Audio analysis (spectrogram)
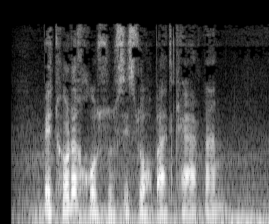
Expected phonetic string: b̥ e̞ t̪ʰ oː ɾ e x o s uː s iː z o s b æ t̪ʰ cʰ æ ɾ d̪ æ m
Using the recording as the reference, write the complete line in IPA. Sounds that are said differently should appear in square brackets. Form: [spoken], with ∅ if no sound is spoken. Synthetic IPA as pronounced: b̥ e̞ t̪ʰ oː ɾ e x o s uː s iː [s] o [h] b æ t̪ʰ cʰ æ ɾ d̪ æ [n]

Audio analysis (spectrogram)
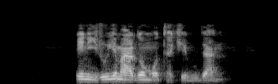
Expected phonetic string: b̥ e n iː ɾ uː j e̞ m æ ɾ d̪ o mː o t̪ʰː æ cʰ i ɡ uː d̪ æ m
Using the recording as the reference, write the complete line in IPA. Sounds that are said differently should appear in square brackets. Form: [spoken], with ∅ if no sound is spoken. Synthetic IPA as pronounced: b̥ e n iː ɾ uː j e̞ m æ ɾ d̪ o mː o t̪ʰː æ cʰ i [b] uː d̪ æ [n]

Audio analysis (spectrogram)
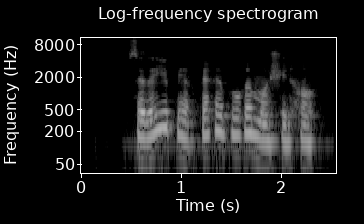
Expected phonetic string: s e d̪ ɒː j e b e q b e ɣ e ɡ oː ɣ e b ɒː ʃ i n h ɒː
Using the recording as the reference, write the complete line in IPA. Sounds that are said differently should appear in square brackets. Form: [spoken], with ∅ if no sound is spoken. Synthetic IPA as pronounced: s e d̪ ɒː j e b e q b e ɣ e [b] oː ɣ e [m] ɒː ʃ i n h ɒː

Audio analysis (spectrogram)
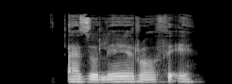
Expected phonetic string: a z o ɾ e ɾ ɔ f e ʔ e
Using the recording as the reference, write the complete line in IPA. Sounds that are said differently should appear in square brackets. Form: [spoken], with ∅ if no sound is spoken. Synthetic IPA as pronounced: a z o [l] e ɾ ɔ f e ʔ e

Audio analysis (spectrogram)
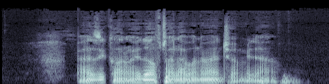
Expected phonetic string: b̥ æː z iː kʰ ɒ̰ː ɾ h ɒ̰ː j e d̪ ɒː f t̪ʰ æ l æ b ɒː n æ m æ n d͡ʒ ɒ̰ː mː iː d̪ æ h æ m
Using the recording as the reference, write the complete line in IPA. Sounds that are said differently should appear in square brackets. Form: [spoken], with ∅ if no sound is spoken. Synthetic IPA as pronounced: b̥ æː z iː kʰ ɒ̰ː ɾ h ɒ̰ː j e d̪ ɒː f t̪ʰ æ l æ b ɒː n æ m æ n d͡ʒ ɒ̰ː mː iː d̪ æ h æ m

